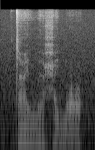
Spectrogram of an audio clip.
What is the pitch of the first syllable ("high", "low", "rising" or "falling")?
high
